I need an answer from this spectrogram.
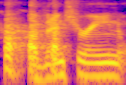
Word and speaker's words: Aventurine: So, how do you pronounce this color here? Aventurine orange.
